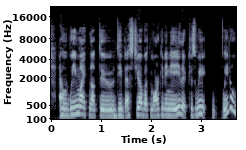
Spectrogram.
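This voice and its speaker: A woman with a non-native accent speaks at medium pitch in a dark, mellow tone. The sound is dry and close, with no echo. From Europe. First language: not English. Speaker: racing driver. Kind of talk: podcast interview. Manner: casual, with frequent fillers and restarts.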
